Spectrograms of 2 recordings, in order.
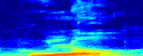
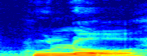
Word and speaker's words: hulō: In terms of pronunciation, hulō has a kaha ko over the o, which means you place the emphasis on that second syllable.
